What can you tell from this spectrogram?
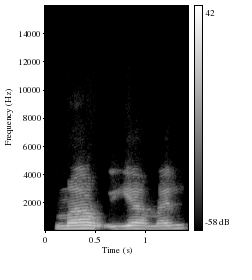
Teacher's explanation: مر رو ساکن ہے, اس سے پہلے فتح ہے, اس لیے یہ رو ہیوی پڑھی جائے گی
